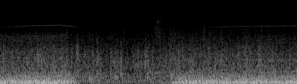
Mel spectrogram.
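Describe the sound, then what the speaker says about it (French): Steady rain and rumbling thunder from a storm in Euro Truck Simulator 2 fill the scene with constant wash, dipping briefly before returning at full strength, with no voices. "Il pleut, il y a de l'orage et il y a du brouillard."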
